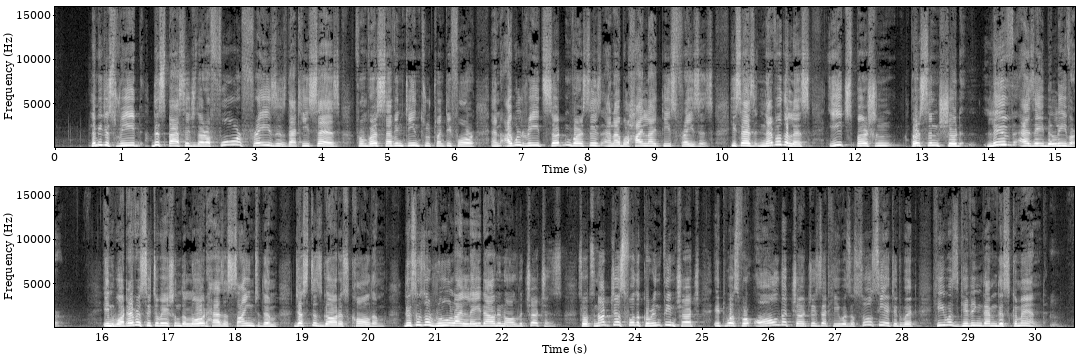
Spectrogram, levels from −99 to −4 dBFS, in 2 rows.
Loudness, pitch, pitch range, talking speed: -13 LUFS, 235 Hz, 210-260 Hz, 180 wpm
